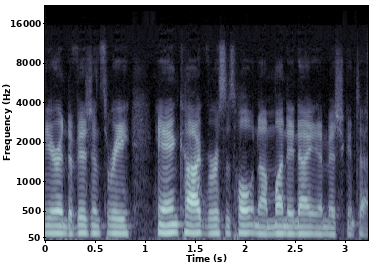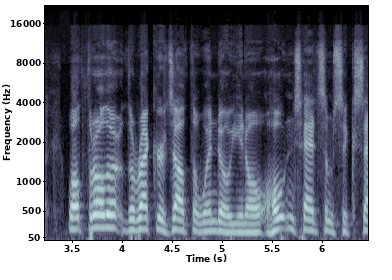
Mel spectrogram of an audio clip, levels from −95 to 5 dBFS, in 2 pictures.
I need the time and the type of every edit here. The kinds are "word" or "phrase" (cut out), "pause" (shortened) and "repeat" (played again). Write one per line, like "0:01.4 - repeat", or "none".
0:03.4 - pause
